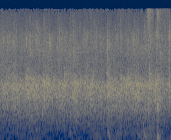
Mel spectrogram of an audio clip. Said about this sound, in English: Everyone's clap for you again. Why don't we clap for them again?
